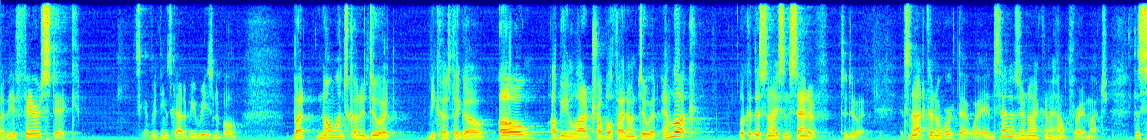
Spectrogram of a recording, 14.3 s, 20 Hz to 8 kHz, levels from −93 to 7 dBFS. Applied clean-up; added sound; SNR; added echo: none; none; none; none.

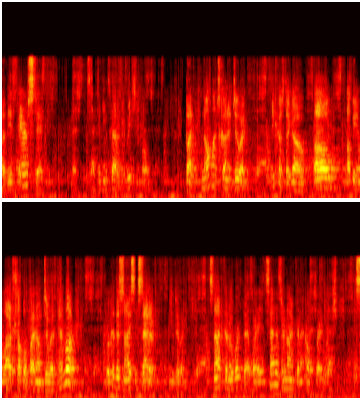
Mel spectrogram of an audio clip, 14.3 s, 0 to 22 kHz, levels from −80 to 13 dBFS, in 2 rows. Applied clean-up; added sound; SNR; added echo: neural separator model SepFormer DNS4.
